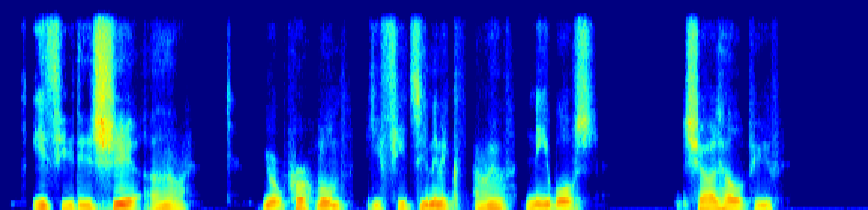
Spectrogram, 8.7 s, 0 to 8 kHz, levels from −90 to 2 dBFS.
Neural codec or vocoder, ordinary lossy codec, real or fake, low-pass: codec, 16 kHz in and 24 kHz out, 0.4 kbps, LongCat-Audio-Codec, four codebook decoder; none; fake; 7.2 kHz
